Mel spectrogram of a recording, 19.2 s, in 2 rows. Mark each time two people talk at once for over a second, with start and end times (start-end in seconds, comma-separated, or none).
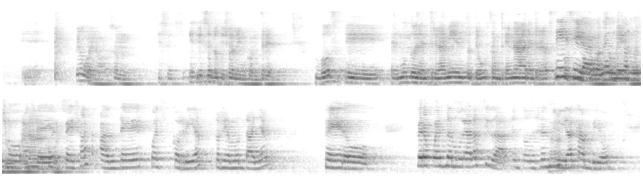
8.3-10.4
